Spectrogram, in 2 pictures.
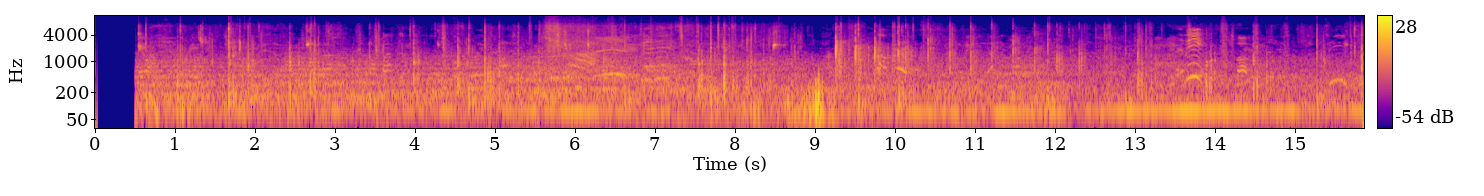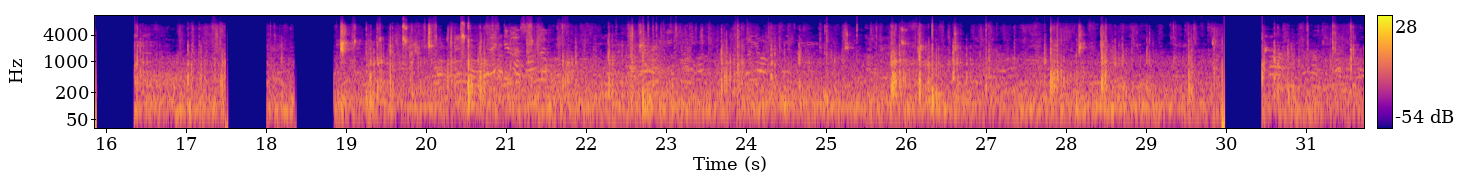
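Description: Frontón ball play: sharp smacks of a ball struck by hand and hitting the concrete wall and court, over indistinct voices of players and onlookers. The sound cuts out briefly twice past the middle.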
